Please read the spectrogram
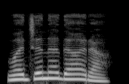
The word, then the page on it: ವಜನುದಾರ: kannada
